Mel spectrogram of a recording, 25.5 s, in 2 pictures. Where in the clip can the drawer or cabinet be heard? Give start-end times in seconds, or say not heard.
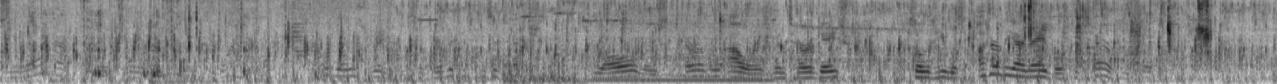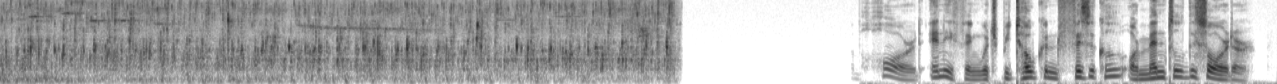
not heard.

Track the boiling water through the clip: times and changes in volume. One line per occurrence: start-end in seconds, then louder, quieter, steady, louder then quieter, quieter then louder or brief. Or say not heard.
0.0-19.6 steady.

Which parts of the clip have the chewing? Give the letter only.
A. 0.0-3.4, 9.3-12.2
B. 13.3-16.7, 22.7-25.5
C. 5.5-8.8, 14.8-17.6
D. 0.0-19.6
A.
